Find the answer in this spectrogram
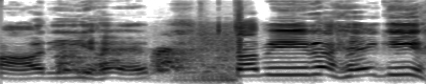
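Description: A man's voice singing a line of Hindi verse in a chanted recitation style, with gliding notes and then a long held note near the end.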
